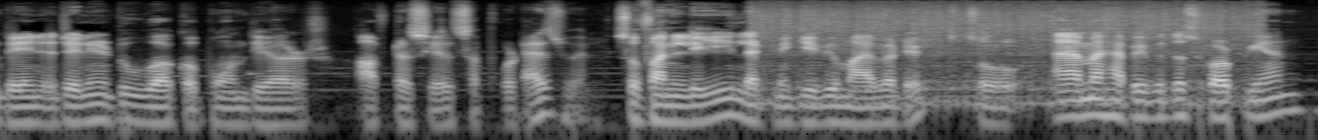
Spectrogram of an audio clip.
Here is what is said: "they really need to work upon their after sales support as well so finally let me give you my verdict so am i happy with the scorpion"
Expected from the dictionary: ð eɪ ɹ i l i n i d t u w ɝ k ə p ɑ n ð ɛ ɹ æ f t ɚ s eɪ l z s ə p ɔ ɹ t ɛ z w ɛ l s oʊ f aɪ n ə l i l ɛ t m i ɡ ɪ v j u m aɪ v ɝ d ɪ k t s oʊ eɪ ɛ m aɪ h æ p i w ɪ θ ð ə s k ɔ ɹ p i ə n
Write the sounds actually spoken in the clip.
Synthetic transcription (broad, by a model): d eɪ ɹ i l i n i d t u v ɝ k ə p ɑ n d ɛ ɹ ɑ f t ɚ s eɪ l s ə p ɔ ɹ t ɛ z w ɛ l s oʊ f aɪ n ə l i l ɛ t m i ɡ ɪ v j u m aɪ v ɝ d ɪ t s oʊ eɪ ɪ m aɪ h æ p i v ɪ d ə s k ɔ ɹ p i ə n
